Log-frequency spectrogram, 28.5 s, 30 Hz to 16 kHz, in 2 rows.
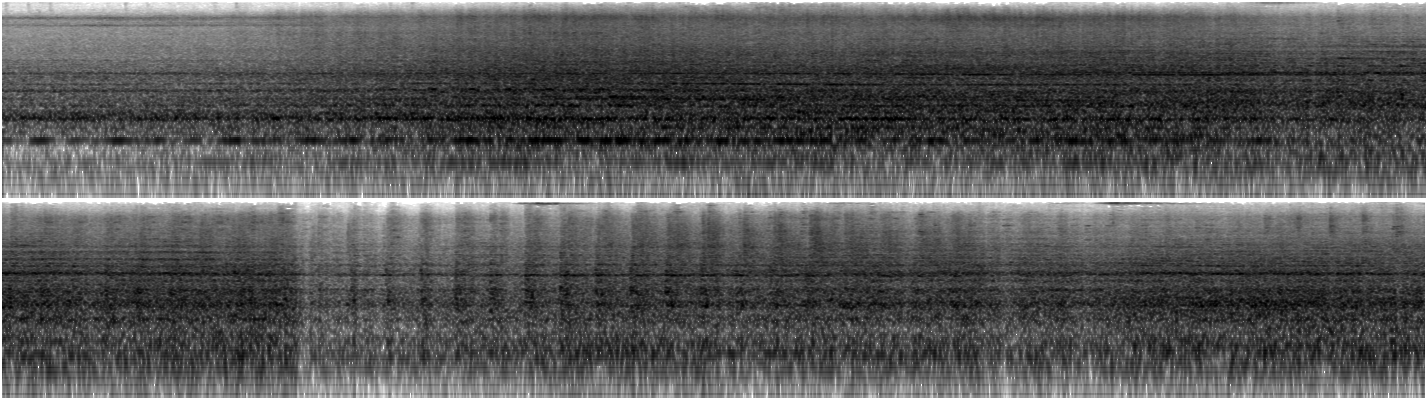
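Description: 2TE116 twin-section diesel locomotive running under power as it pulls a freight train past. It is followed by freight wagons rolling by, their wheels clicking over the rail joints in a steady clickety-clack from a little past halfway.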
